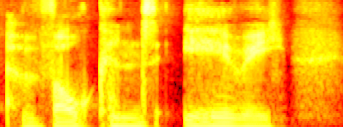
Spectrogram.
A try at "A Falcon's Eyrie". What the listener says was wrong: Falcons? Sounds like you said Vulcan. A Vulcan's Eerie. Falcon. I think maybe it is Falcon.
